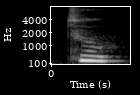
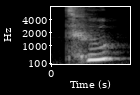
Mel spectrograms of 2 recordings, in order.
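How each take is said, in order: First: The T is soft, with the same energy as D. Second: The T is strong and explosive, unlike the D. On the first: The speaker calls it right. "Il faut utiliser la même énergie" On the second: The speaker calls it wrong. "Il ne faut pas dire dou, tout. Non"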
